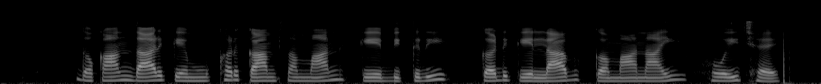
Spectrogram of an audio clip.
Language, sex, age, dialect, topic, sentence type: Magahi, female, 25-30, Western, banking, statement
